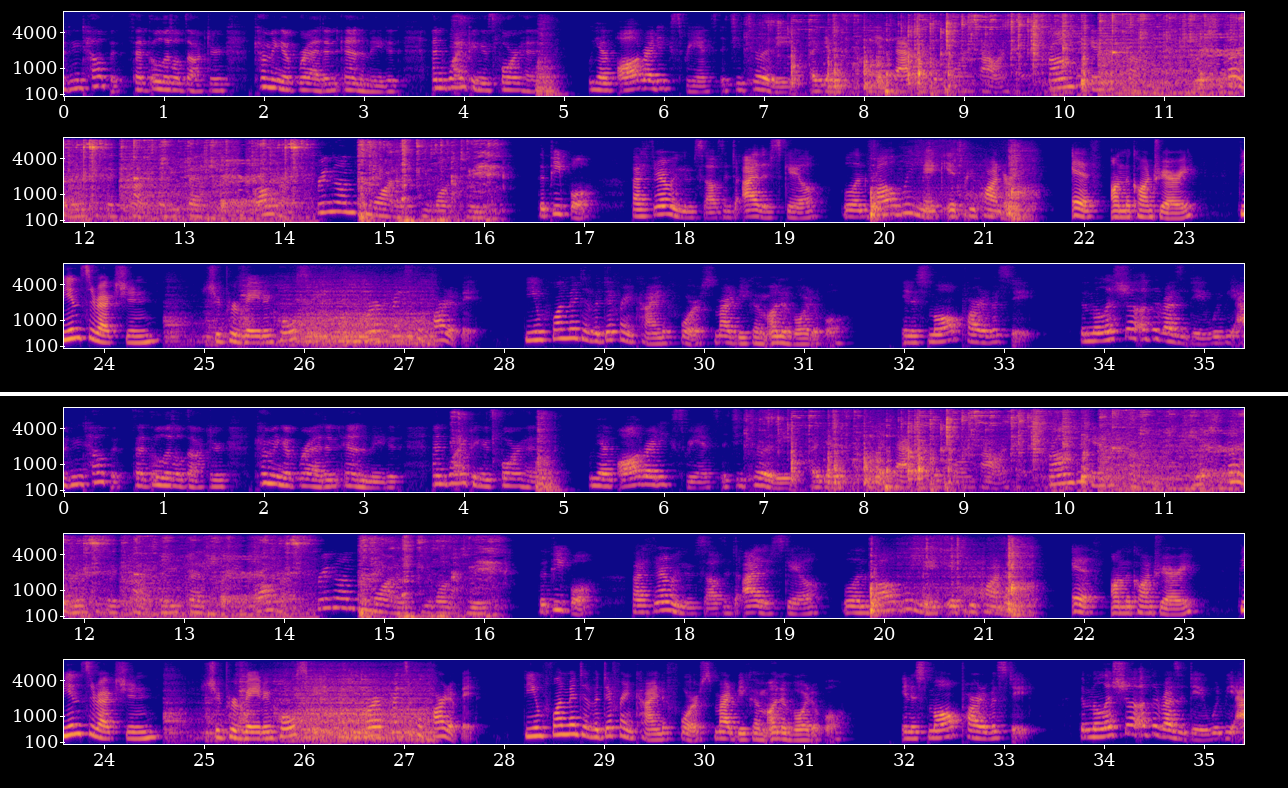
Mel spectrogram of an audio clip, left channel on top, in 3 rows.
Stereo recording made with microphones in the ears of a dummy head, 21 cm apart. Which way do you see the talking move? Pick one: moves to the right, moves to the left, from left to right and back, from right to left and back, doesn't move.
moves to the right.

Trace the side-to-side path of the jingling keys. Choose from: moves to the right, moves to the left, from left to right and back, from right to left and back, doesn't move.
moves to the left.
